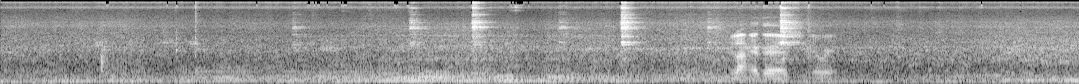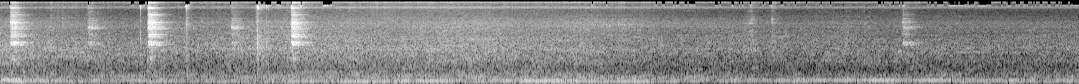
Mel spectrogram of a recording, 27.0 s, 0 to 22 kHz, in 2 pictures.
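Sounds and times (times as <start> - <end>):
sharp metallic clinks: 5.0 - 8.1.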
